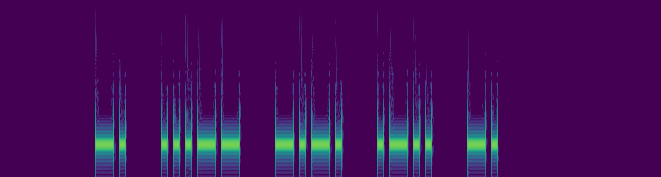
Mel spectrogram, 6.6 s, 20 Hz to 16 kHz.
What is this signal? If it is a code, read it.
Morse code, heard as a keyed tone, about 20 wpm, spaced as for 15 wpm, 700 Hz. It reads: N3CLN
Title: 122 Lesson 20g - Number 3 - Call Signs 20wpm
